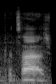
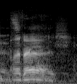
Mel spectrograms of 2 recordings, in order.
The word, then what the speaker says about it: Padash: your name padash padash I've been saying John patach but it's John padash you know he has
